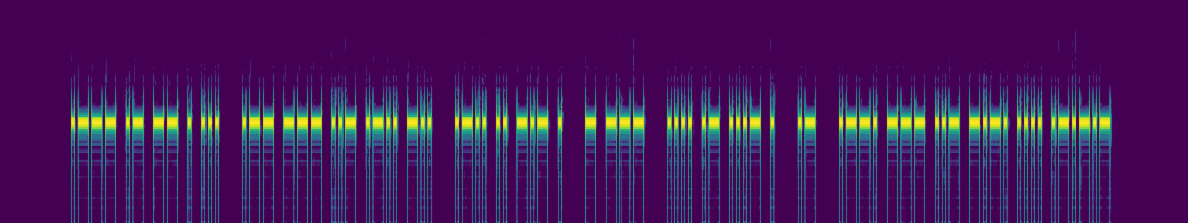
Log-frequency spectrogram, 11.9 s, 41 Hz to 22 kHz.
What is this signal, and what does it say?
Morse code, heard as a keyed tone, about 34 wpm, 700 Hz. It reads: JAMES WOULD LIKE TO HAVE A POUCH.
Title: Easy Phrases 35wpm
